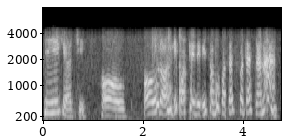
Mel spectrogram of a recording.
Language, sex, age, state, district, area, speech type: Odia, female, 45-60, Odisha, Sundergarh, rural, conversation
